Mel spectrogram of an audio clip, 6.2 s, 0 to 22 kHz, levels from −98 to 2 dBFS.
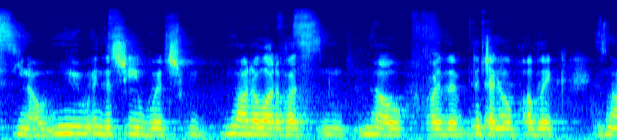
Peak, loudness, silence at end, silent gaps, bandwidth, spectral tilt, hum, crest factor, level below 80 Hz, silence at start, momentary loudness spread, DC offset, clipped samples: -20 dBFS; -38 LUFS; 0 s; none; 16 kHz; -5.5 dB/octave; none; 18 dB; -62 dBFS; 0 s; 12 LU; under 0.1%; under 0.1%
